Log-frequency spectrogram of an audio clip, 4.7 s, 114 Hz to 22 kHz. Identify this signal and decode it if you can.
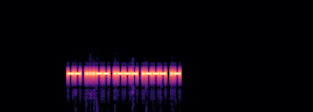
Morse code, heard as a keyed tone, about 42 wpm, 700 Hz. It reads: M3JJA
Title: DXCC-100 Call Signs - 5 Characters - 45wpm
